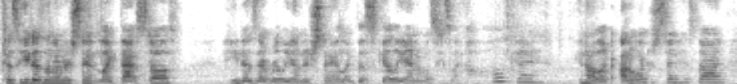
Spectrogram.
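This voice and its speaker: A woman races through her words very fast, her voice carrying audible room echo amid noticeable background noise. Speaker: vlogger and vintage reseller. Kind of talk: casual haul video. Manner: animated.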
